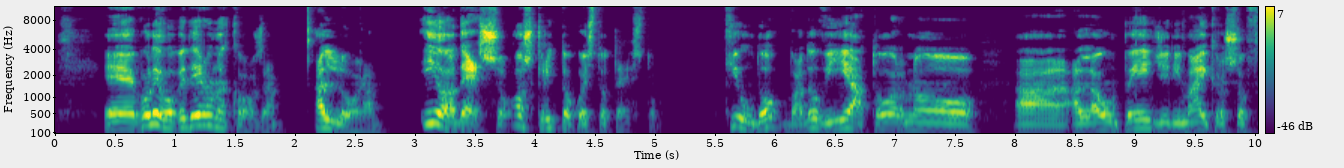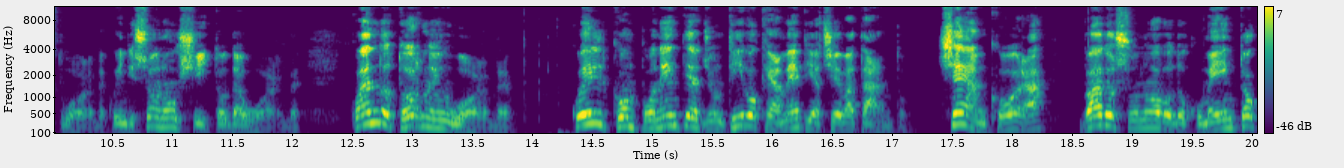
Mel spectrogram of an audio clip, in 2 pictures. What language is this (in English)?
Italian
